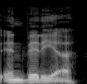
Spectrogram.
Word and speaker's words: Nvidia: Apparently it's NVIDIA.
